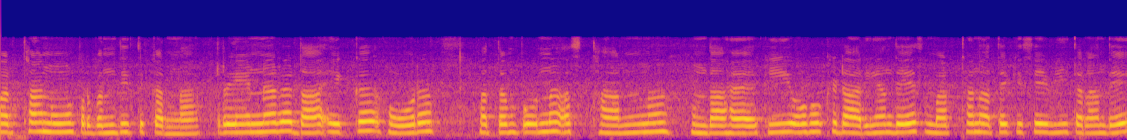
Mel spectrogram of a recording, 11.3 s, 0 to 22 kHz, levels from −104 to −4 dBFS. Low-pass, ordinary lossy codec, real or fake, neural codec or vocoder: 7.2 kHz; none; real; none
